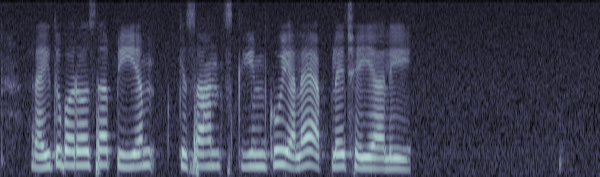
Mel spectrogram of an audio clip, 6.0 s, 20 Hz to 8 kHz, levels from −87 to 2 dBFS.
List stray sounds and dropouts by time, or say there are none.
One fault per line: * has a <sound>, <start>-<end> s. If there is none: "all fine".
all fine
